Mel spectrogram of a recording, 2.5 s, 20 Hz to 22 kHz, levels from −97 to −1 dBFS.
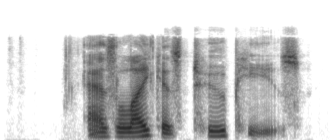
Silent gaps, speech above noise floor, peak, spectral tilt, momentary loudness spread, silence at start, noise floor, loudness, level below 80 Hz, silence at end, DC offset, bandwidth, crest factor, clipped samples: none; 32 dB; -2 dBFS; -3.5 dB/octave; 10 LU; 0.65 s; -54 dBFS; -22 LUFS; -62 dBFS; 0.25 s; under 0.1%; 9.6 kHz; 22 dB; under 0.1%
